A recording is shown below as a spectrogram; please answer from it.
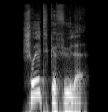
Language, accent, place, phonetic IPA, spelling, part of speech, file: German, Germany, Berlin, [ˈʃʊltɡəˌfyːlə], Schuldgefühle, noun, De-Schuldgefühle.ogg
- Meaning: 1. nominative/accusative/genitive plural of Schuldgefühl 2. dative of Schuldgefühl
